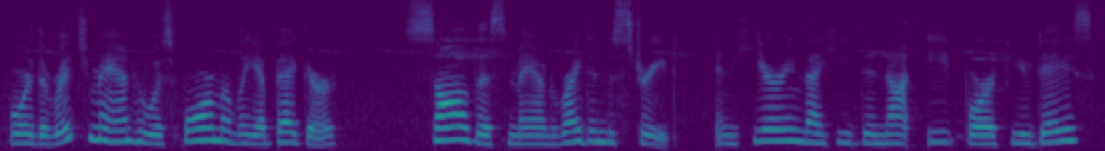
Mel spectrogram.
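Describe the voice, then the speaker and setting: A woman playing a plain-spoken mentor in a fantasy audio drama, telling things in a folksy, measured way with dramatic emphasis. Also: mid-range voice, lightly acted. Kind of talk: fantasy audio roleplay, storytelling.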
